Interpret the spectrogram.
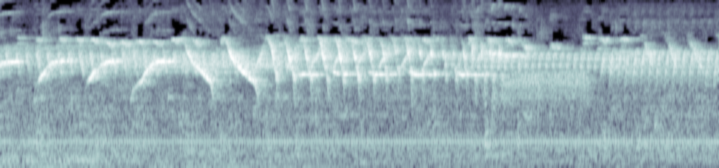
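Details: Black-red and yellow canaries: a few arching whistled notes open into a rapid, fluttering high trill that carries on steadily and softens toward the end.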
